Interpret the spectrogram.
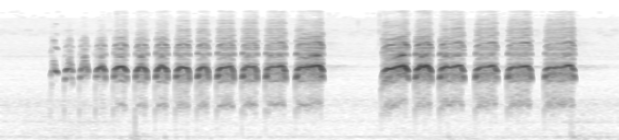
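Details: Osprey pair at their new nest in Charlo, Montana, caught on a camera during the afternoon. Two bursts of quick, shrill whistled chirps, the first about thirteen notes, the second about eight, with low thumps and hum behind.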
